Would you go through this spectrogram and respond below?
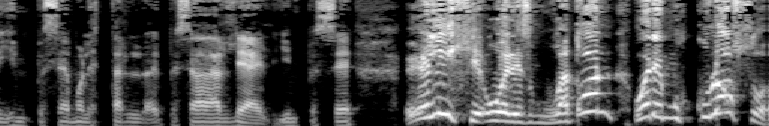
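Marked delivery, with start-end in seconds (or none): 2.7-5.1 high, loud mocking shout. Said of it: "seguía hablando fuerte".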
